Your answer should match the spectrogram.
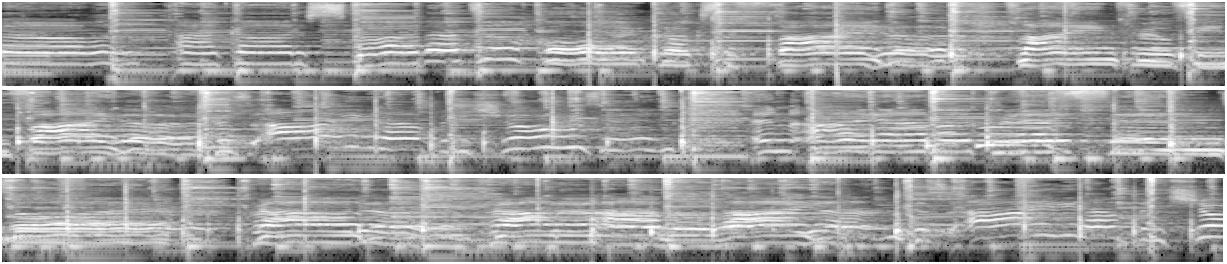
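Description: Layered female vocals singing a pop chorus over a strummed acoustic guitar, with the sharp slaps and taps of a plastic cup beaten on a tabletop in the cup-game rhythm.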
